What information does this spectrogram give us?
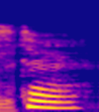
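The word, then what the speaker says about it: xyster: Let's try to hear the pronunciation. Zister. Oh, okay. Zister?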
